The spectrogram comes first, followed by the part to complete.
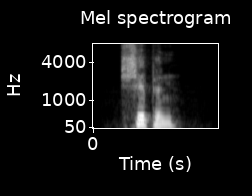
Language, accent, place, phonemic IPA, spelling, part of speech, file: German, Germany, Berlin, /ˈʃɪpən/, schippen, verb, De-schippen.ogg
- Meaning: to shovel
